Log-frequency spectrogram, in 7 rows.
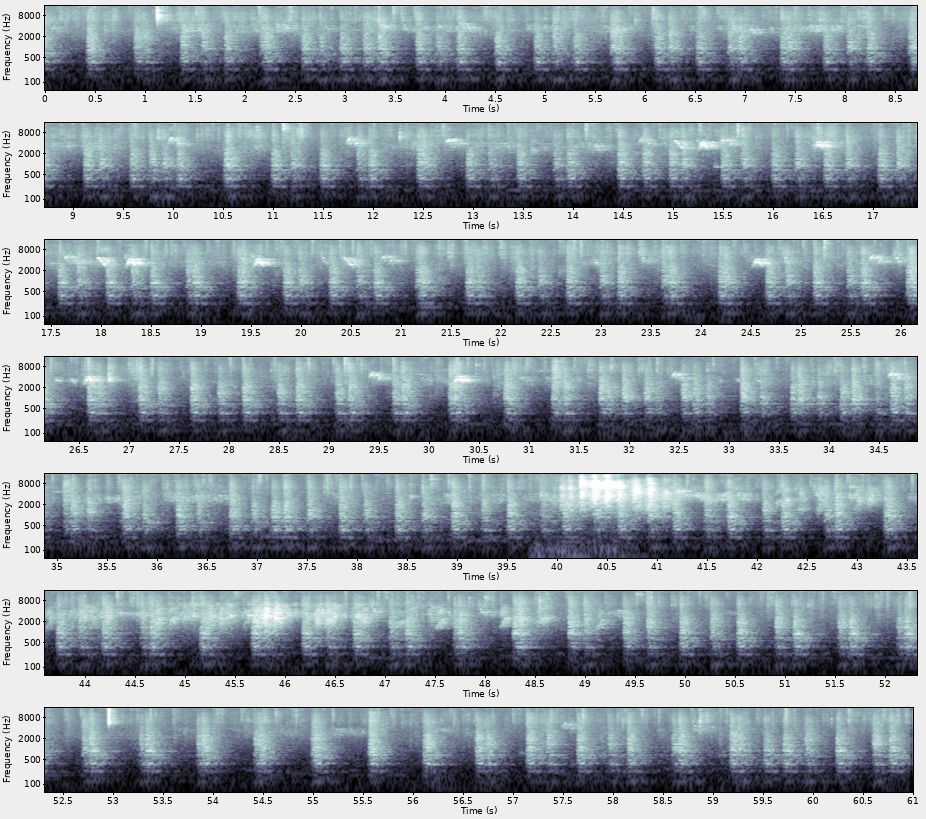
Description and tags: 20070406.rain.stable
Raindrops fall on a metal plate at the entrance of Bernabe House (Carcabuey, S Spain) stable, while outside rains heavily. You can also hear chirps and wing fluttering from Common Sparrow and a couple of Swallows that were at their nest. Sennheiser ME66+MKH30 into Shure FP24, into iRiver H320. Decoded to MS stereo with Voxengo free VST plugin.
chirp, field-recording, south-spain, sparrow, spring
